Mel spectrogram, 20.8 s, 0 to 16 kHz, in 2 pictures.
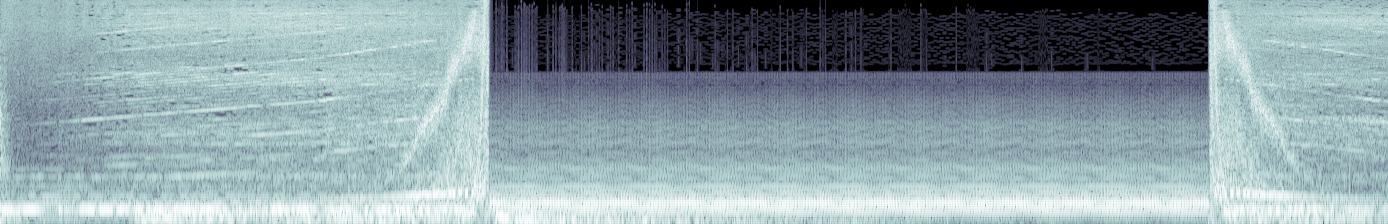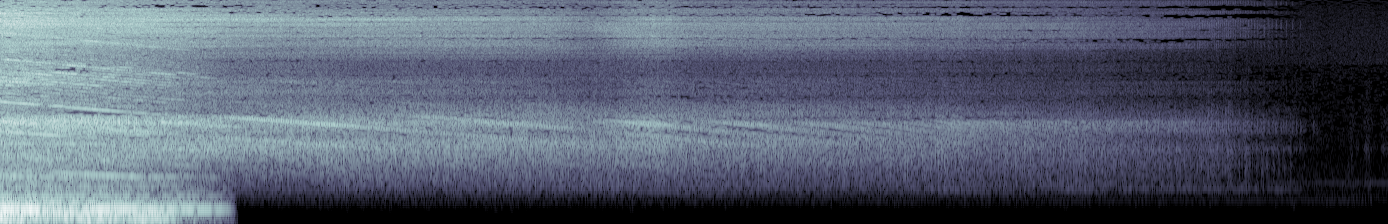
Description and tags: Hyperdrive Sound Effect 1
Basically a spaceship hyperdrive/warp drive engine or whatever. Includes spin-up, engine drone, and spin-down. I took these, and combined them with some sounds I made in Audacity, and made what you have here.
hyperdrive, space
